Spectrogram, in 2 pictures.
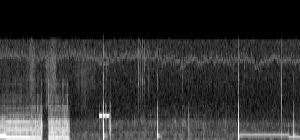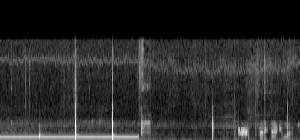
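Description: Emergency-services scanner radio sounding a two-tone dispatch page: a loud cluster of tones at the start, then one tone for about a second followed by a lower tone held about three seconds, with sharp clicks every second or so. A dispatcher's voice comes in near the end, over a low steady rumble.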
